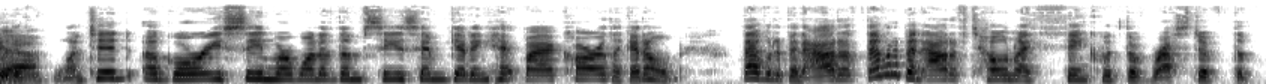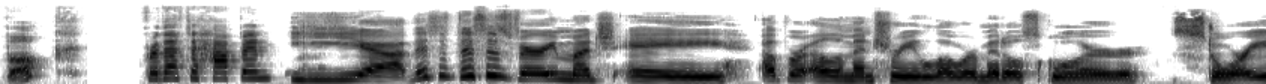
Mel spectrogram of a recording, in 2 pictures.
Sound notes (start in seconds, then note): none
